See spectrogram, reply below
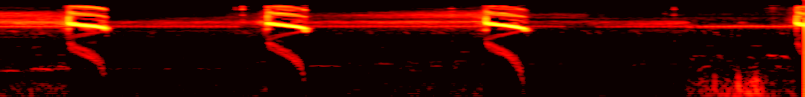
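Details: Female Japanese white-eye 'chíu' call to a male, said to set males singing. Four sharp falling whistles about every one and a half seconds, a constant high whine, and a brief low rumble near the end.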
